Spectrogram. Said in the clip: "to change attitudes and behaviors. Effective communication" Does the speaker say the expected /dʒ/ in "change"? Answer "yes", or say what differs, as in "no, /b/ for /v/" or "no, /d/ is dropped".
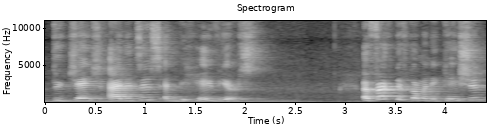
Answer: yes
